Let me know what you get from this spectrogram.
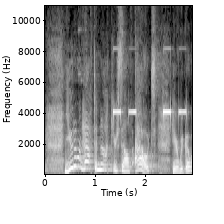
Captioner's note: timer beeps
